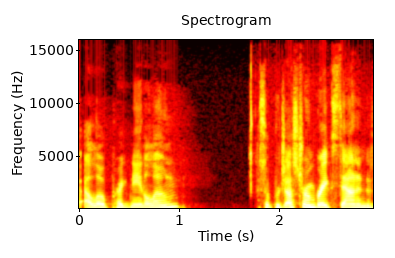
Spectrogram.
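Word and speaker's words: allopregnenolone: So, what happens is progesterone breaks down into a metabolite called allo, not like the plant, but it's spelled a l l o allo pregnenolone.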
